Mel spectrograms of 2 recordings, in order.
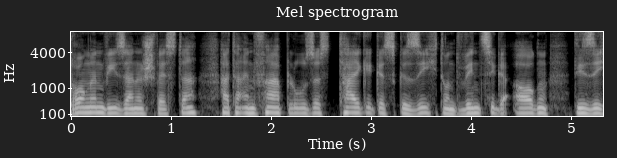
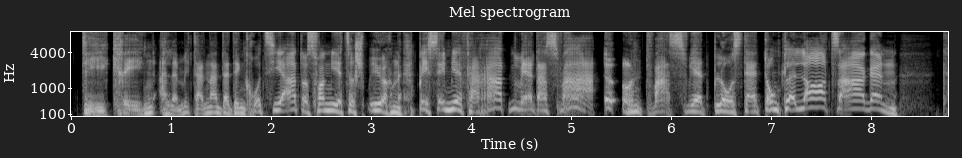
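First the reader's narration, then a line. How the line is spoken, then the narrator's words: Shrieking. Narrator (German): kreischte er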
